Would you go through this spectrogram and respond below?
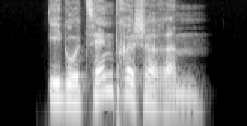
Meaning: strong dative masculine/neuter singular comparative degree of egozentrisch
- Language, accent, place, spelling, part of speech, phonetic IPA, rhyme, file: German, Germany, Berlin, egozentrischerem, adjective, [eɡoˈt͡sɛntʁɪʃəʁəm], -ɛntʁɪʃəʁəm, De-egozentrischerem.ogg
